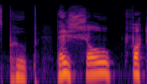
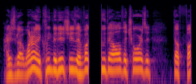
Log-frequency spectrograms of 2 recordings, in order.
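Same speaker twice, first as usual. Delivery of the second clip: fast, louder and higher outraged tirade, tumbling out; indignant rant; 5 semitones higher, 6 dB louder, much faster than usual. Real, not acted. Host ranting to chat that diapers are beneath him, loud and fast. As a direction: spit it out in disgust, barely pausing.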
